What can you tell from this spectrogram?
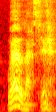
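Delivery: loud Scottish lassie; Scottish farmer. Acted. Farmer warming up to the girl, Scottish accent. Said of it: "that Scottish accent always wins".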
